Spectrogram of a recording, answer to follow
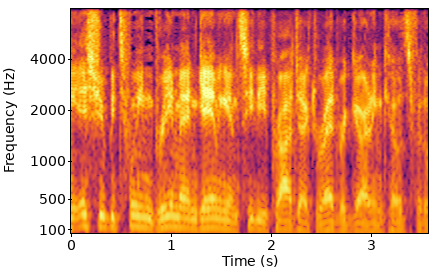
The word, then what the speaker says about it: Projekt: CD Projekt. Oh, Projekt. Projekt. My bad. Oh, wow, you guys are being so racist. That's Polish pronunciation.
